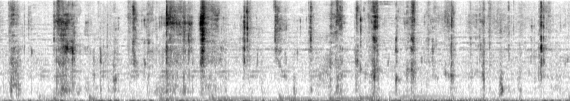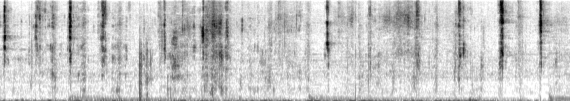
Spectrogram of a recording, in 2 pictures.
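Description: Close-up eating sounds of someone chewing a chunk of cooked meat: a dense run of sharp wet mouth clicks and smacks. Low background music with held bass notes plays underneath.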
